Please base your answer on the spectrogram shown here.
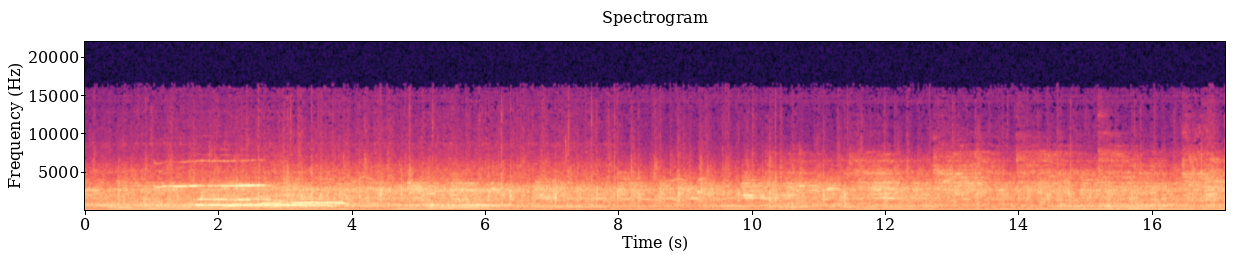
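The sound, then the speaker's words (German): Stadium crowd ambience at the Millerntor stadium before a St. Pauli football match, with players waiting in the tunnel. A faint, steady roar of many voices with scattered claps continues throughout, and no single event stands out. “Ich bin wieder ruhig, weil hier wieder stimmungsvolle Töne aus dem Millerntor zu euch gelangen.”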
